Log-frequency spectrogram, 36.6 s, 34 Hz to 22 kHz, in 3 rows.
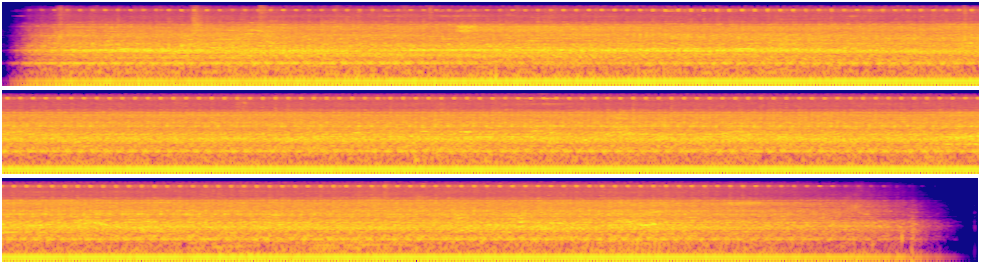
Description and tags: Sound of a SUV engine. Recorded using a Zoom H4N.
automobile, car, engine, ignition, start, SUV, vehicle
